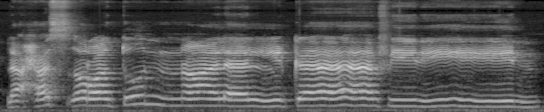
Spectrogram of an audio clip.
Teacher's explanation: کاف پر کھڑا زبر ہے، ایک الف کے مقدار کھینچ کر پڑھیں گے۔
